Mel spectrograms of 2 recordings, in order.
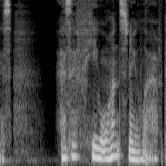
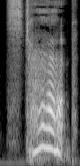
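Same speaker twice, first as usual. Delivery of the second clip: tag playful growl; 13 semitones higher, 4 dB louder than usual. A narrator's reading. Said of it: "Maddie growled playfully".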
